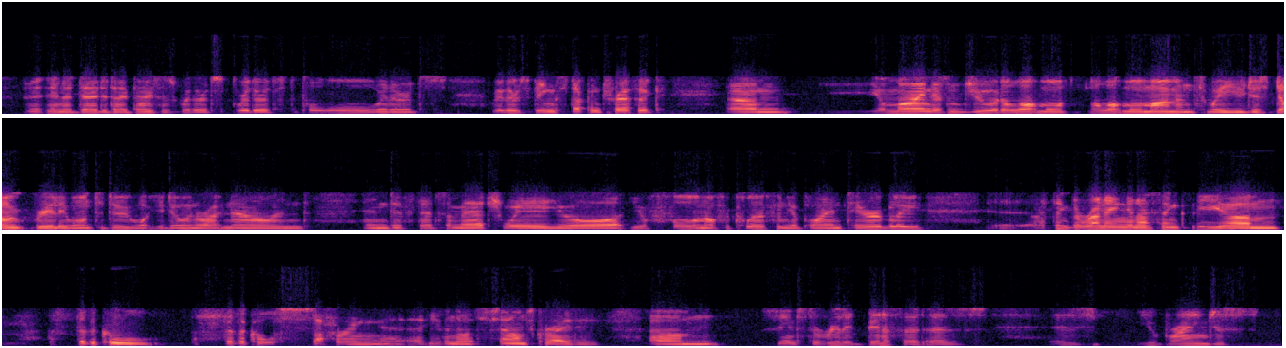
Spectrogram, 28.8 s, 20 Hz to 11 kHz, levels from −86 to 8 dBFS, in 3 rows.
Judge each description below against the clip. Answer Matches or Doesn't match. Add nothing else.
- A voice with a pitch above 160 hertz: Doesn't match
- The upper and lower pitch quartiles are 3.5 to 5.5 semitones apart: Doesn't match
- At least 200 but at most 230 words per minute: Doesn't match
